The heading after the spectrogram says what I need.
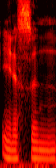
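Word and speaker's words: Ineson: Taylor Johnson William defo Emma Corin uh Ralph Inon that's how you pronounce his last name and uh Etc so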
